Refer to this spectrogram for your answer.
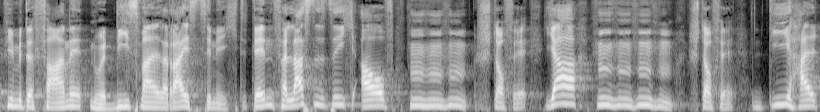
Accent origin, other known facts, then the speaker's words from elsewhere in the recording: Höchstadt, Bavaria, Germany; Ich habe mir damals von der Stadtbibliothek aus Höchstadt, wo ich herkomme, mir damals so eine Multimedia-CD ausgeliehen mit alten Werbungen.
